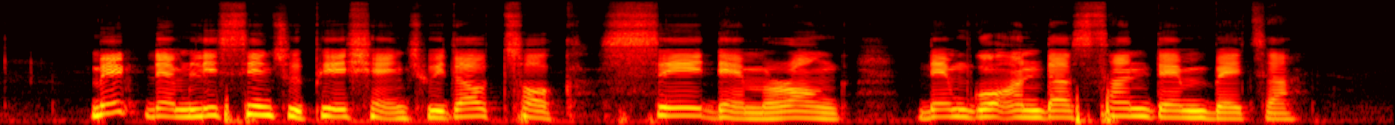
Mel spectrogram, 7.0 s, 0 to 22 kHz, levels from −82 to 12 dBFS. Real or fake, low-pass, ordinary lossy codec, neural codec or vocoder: real; none; none; none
